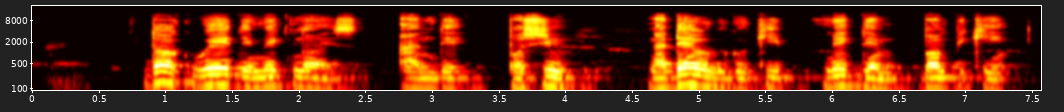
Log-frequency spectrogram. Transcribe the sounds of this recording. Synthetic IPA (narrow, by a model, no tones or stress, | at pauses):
dɔkwedemeknɔɪs | ãndepɔsju | nadɛ̃mwwiɡokip̚ | mek̚dɛ̃mbɔ̃mpikʰĩn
